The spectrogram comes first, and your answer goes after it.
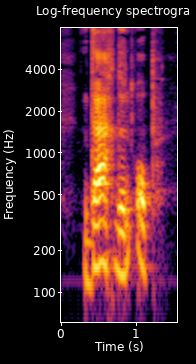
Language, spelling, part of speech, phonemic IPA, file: Dutch, daagden op, verb, /ˈdaɣdə(n) ˈɔp/, Nl-daagden op.ogg
- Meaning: inflection of opdagen: 1. plural past indicative 2. plural past subjunctive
